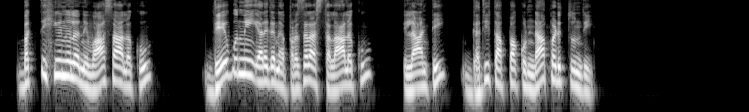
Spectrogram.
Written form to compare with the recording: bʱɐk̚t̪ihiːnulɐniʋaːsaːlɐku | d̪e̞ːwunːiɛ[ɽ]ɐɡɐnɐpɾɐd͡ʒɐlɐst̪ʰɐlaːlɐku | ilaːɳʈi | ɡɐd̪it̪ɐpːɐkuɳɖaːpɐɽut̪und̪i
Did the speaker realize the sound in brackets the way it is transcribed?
no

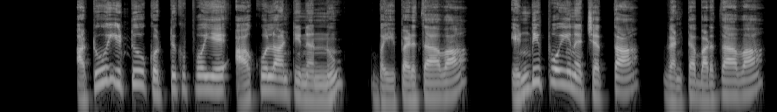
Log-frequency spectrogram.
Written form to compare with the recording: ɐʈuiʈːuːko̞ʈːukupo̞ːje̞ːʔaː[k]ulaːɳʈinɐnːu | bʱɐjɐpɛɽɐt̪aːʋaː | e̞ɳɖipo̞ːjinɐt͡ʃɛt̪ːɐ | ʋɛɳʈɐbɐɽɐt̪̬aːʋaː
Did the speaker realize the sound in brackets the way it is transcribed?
yes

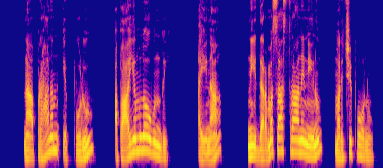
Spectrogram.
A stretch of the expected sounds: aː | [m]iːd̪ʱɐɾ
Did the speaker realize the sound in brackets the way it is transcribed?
no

